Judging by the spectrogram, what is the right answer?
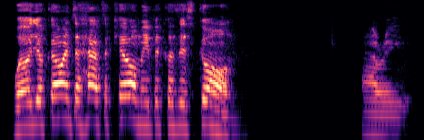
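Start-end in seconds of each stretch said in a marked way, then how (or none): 0.1-2.4 all-out roaring, high-pitched bellow. Answering someone who threatens his life, roaring shout. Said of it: "Harry roared as he shouted it".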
